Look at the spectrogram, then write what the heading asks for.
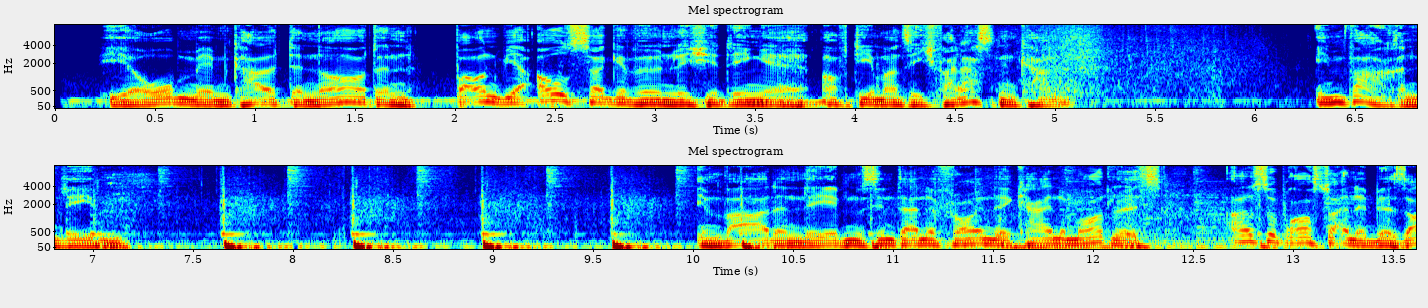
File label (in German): Werbung DE mit Akzent; Nokia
